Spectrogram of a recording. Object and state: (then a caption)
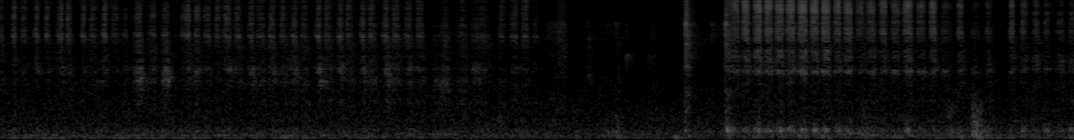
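Colored pencil shading on paper. A dark green wooden colored pencil is rubbed quickly back and forth over a flat printed paper coloring sheet on a table to fill in leaves. It makes a rapid, scratchy shading sound that is bright and high. The strokes soften and thin out briefly, then return louder and brighter.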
